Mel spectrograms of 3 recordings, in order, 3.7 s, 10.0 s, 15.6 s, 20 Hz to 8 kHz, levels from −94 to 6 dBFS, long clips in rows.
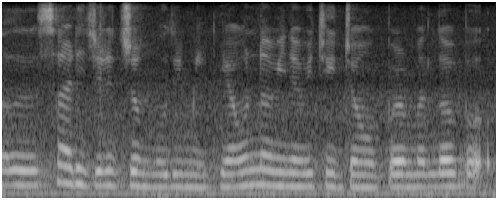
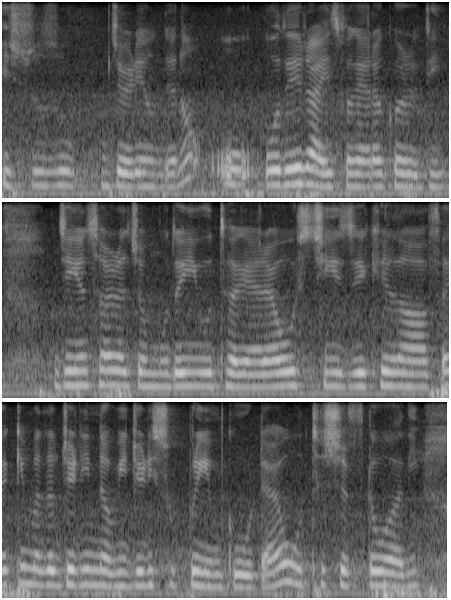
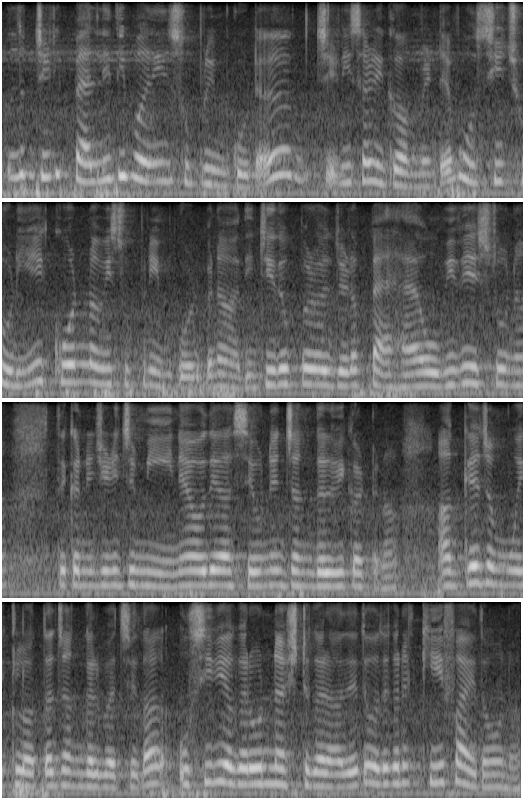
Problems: background sounds at intervals, echo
